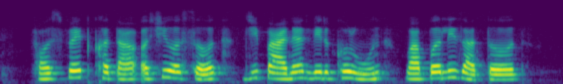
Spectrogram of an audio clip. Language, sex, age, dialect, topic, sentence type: Marathi, female, 18-24, Southern Konkan, agriculture, statement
